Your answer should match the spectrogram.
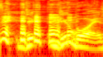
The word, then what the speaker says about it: Dubois: Dub Boys. Okay, Dy. And is it spelled like Dubois, but spelled Dubois?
